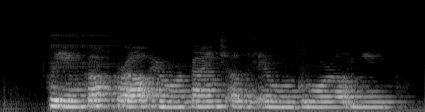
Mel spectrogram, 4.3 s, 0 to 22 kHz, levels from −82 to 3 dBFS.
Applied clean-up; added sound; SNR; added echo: neural separator model SepFormer DNS4.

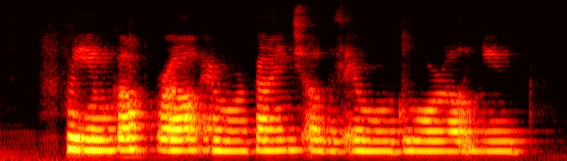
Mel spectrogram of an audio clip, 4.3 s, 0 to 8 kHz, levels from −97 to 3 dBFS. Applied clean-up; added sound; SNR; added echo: neural mask model DeepFilterNet 3.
